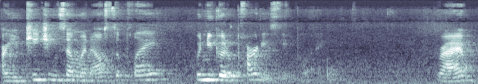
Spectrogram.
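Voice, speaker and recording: A woman talks at a fairly quick pace with fairly even intonation, and her loudness swings widely. Audible room echo and noticeable background noise are present. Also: fairly high pitch for a woman. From US mainland, Japanese-American. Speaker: college admissions counselor. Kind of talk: workshop talk. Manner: fast; casual, direct.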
